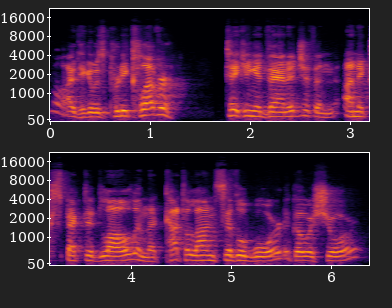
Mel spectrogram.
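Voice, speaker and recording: A man's voice: a little high, brisk, sharp tone. An actor reading the part of a blasé, privileged husband in his sixties in a staged play, with dry, dismissive remarks.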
